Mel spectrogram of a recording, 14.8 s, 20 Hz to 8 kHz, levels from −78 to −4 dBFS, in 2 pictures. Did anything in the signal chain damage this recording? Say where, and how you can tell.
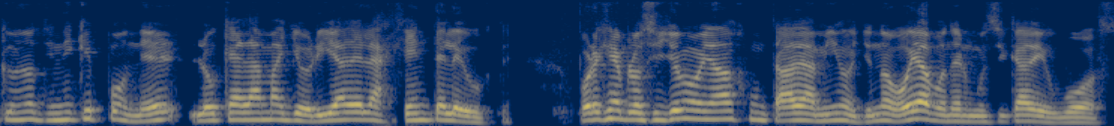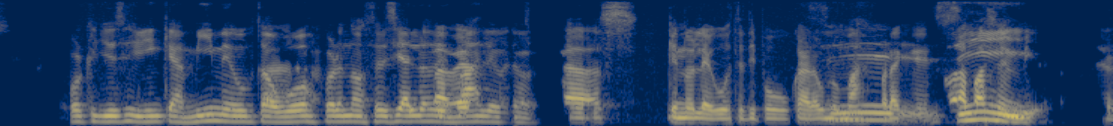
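Yes. The damage comes from the call's echo-cancellation stage, not from wiring, converters or a codec. Three kinds of fault are audible.

Background gated by the echo canceller: the room sound drops away between 0.25 and 3.68 s, between 4.91 and 5.15 s, and between 6.59 and 8.85 s. It falls by up to about 40 dB (about 31 dB in the short middle dip) and recovers each time. The canceller clamps the microphone while the far end plays. Unlike a network dropout, the talker's level holds and only the ambience vanishes.

Echo leak: faint delayed copies of the sound appear at 2.6–2.67 s, 3.69–3.79 s and 11.46–11.50 s. Each sits about 30 to 35 dB below the speech and trails it by 452 ms every time. The likely cause is far-end loudspeaker output that the canceller failed to subtract from its microphone. A room reflection would arrive much sooner and would not keep such a fixed, long lag across separate moments.

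Speech suppressed in double talk: between 9.13 and 11.41 s, and again from 13.3 to 14.82 s, the talker's own voice is pushed down by up to roughly 40 dB. This likely happens because both sides spoke at once and the canceller attenuated everything it could not separate from echo. It differs from the gating because here the voice itself dips rather than just the background. The band limit at 8 kHz belongs to the normal call microphone processing.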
